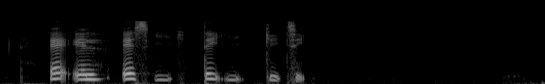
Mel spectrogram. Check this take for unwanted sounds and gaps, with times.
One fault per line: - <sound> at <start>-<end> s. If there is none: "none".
none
